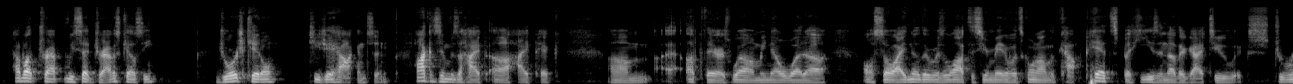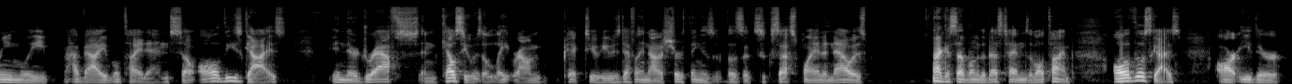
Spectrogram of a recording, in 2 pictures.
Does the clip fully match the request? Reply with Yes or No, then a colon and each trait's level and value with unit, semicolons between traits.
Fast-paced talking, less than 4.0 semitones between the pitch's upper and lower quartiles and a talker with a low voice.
Yes: fast, 240 wpm; average, 2.7 semitones; low, 105 Hz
